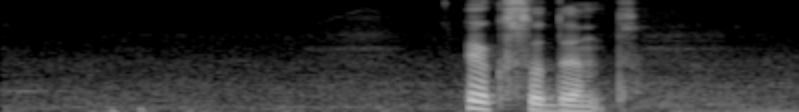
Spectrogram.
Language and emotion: Russian, neutral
